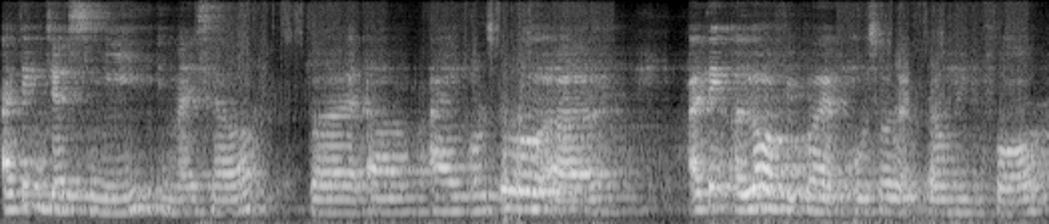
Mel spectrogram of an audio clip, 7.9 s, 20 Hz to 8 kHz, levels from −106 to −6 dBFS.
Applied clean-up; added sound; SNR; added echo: neural separator model SepFormer DNS4.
